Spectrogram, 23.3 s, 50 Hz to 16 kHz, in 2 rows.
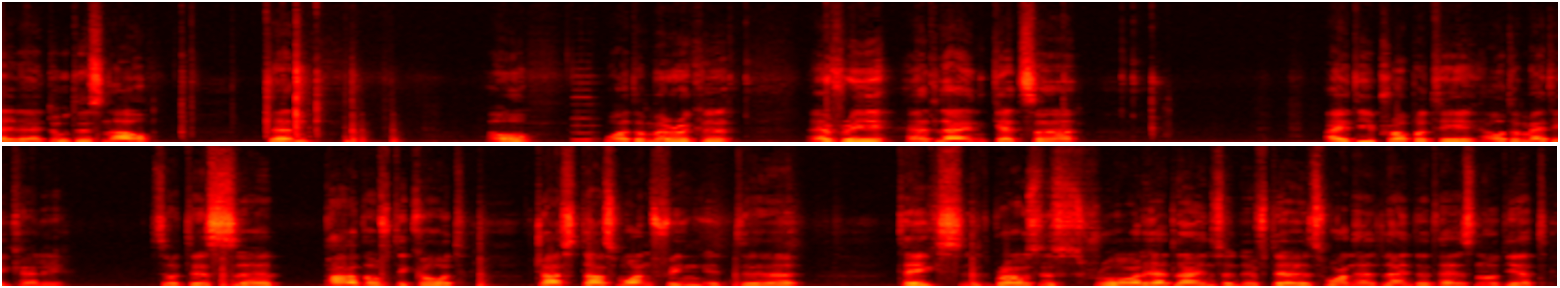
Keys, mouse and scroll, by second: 2.3 ctrl+x, 2.5 ctrl+s, 3.8 scroll up 2, 4.5 scroll up 2, 5.7 click, 6.5 Tab, 7.1 click, 7.4 Tab, 8.3 Tab, 8.6 click, 9.0 Tab.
